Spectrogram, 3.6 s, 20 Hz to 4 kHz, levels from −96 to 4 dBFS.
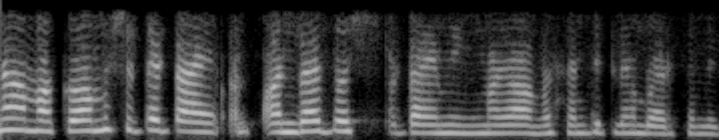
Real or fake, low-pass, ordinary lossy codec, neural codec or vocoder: fake; 3.6 kHz; none; codec, 16 kHz, 8 kbps, FunCodec, trained on Chinese and English, 25 frames a second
